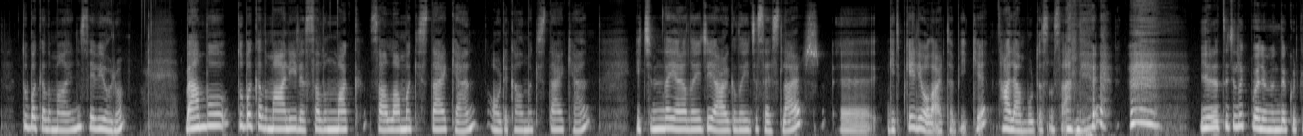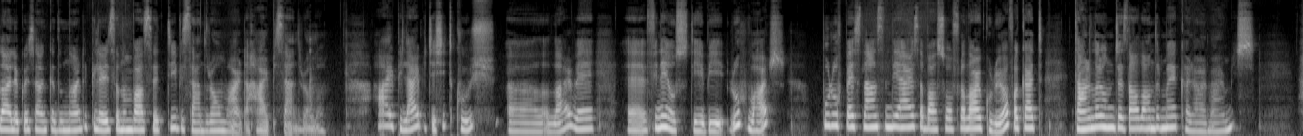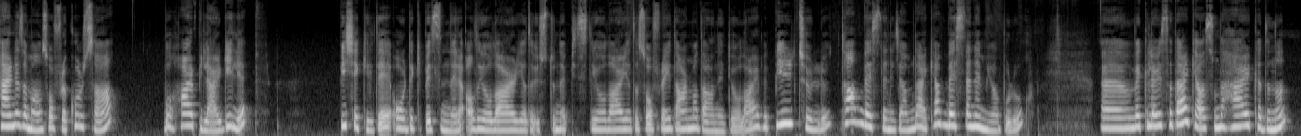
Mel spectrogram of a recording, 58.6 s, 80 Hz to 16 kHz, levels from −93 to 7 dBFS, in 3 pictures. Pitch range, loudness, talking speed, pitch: 210-275 Hz, -22 LUFS, 105 wpm, 235 Hz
